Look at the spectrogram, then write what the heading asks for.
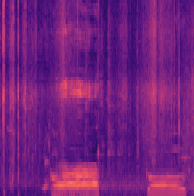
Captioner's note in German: Nachahmen von Hühner-Gackern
